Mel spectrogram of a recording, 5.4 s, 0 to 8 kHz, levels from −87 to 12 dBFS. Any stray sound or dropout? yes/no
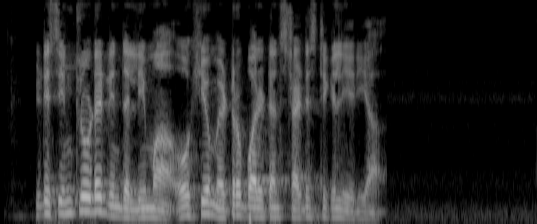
no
